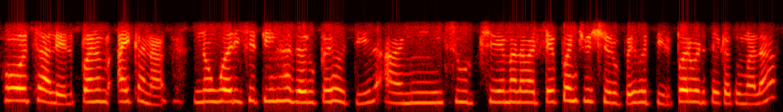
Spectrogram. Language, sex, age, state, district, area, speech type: Marathi, female, 18-30, Maharashtra, Ratnagiri, urban, conversation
